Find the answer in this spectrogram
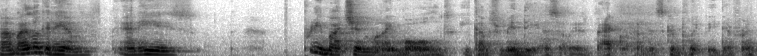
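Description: With an American accent, a man speaks at a moderate pace with long, frequent pauses and big swings in loudness, audible room echo surrounding him. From Boston area, Massachusetts. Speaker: retired physician. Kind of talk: oral history interview. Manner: halting. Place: home room. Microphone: lapel.

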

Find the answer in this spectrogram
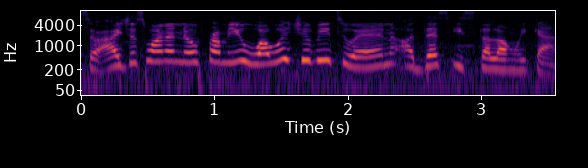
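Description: A woman with a high pitch and fairly bright tone speaks at a fairly quick pace, swinging her pitch widely.

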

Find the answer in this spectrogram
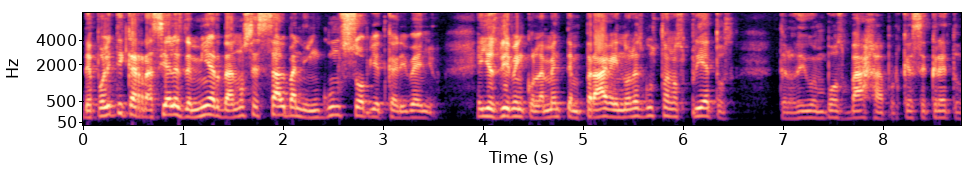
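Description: In an angry, intense tone, a man with fairly high pitch talks at a fairly quick pace against a quiet background. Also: ordinary pitch variation. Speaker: spoken word poet. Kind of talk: spoken word poem, defiant political protest verse. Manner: intense, rhythmic, forceful; angry, accusatory, urgent. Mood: angry, defiant. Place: home room. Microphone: webcam.

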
